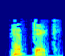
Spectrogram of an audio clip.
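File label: "peptic", English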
